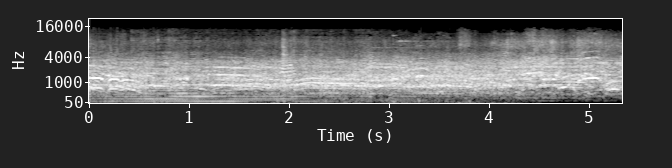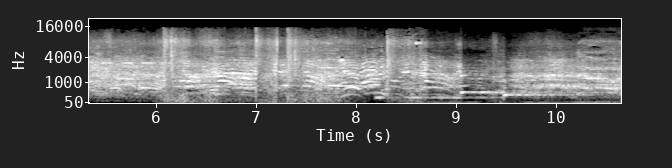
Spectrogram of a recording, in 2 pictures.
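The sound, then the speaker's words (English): A crowd of Trump supporters protesting at the Capitol shouts and roars continuously while a series of sharp, loud smashing impacts breaks through in the second half as protesters break glass amid the clamor. “This is them breaking the glass.”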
